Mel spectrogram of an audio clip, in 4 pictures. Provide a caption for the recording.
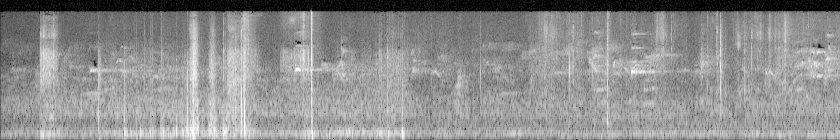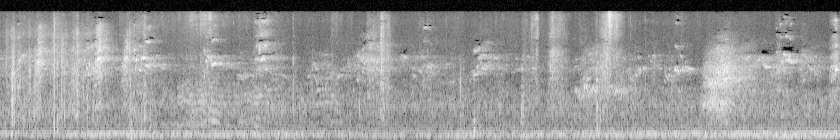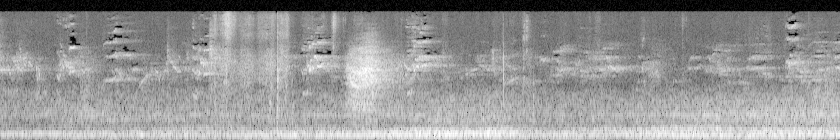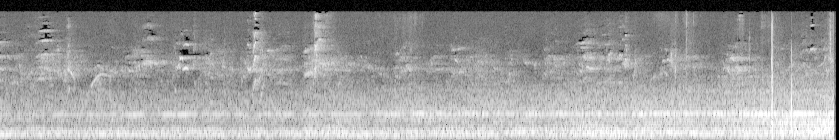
A sound of bird tweets and chirps.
